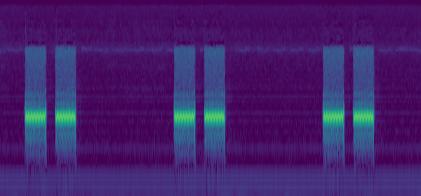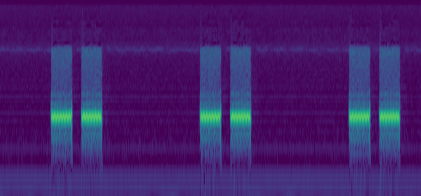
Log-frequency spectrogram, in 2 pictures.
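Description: Telephone ringback tone on an outgoing call: six evenly spaced pairs of short, steady mid-pitched rings, each pair separated by a few seconds of silence, clear and alone with no voices.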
